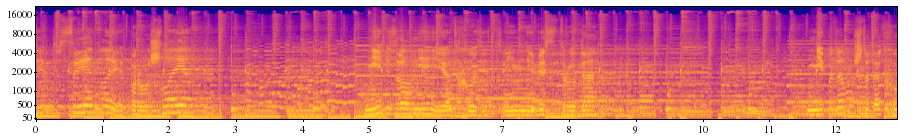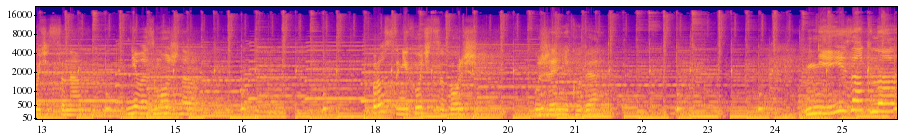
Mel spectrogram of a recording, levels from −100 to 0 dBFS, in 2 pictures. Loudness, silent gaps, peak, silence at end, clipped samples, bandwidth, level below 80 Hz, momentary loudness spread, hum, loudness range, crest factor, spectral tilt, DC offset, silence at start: -11 LUFS; none; 0 dBFS; 0 s; 0.5%; 19.5 kHz; -22 dBFS; 8 LU; none; 4 LU; 10 dB; -5 dB/octave; under 0.1%; 0 s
